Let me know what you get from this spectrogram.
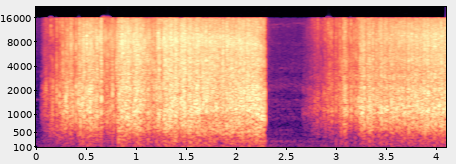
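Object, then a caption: Foam microphone windscreen scrubbed with a plastic brush. A lime-green plastic scrub brush scratches and brushes fast and hard against a black foam microphone windscreen, making a dense, bright, crackling scrape. The rough noise stops abruptly for a brief moment of near silence, then swells back up and keeps going.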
